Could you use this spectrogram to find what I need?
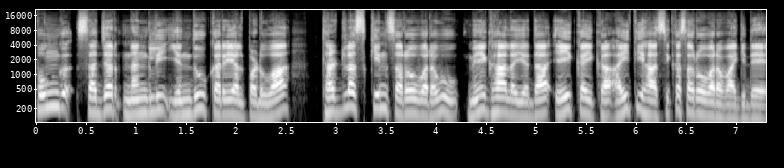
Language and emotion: Kannada, neutral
